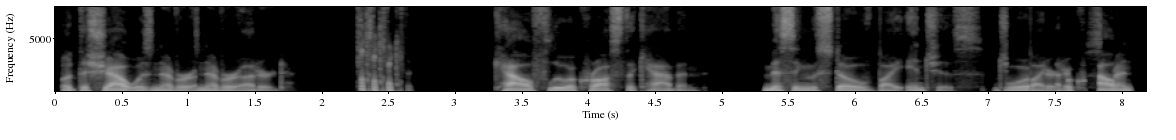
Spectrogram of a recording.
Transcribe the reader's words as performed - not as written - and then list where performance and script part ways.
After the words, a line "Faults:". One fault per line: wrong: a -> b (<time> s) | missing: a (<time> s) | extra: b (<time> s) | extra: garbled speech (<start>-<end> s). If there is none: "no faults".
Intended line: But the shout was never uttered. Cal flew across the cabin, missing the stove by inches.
But the shout was never never uttered. Cal flew across the cabin, missing the stove by inches. [garbled]
Faults:
extra: never (1.1 s)
extra: garbled speech (7.0-8.1 s)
